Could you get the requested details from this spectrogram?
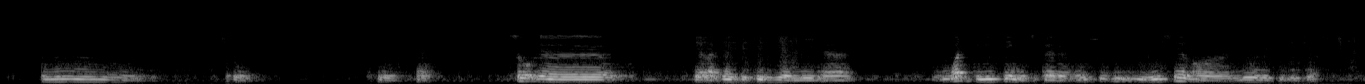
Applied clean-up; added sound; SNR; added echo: neural separator model SepFormer DNS4.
